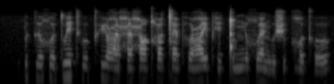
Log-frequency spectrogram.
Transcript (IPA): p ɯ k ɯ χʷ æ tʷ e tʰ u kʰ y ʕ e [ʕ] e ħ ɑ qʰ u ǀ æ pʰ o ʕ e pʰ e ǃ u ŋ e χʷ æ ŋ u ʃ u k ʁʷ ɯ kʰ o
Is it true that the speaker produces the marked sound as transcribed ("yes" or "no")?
no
